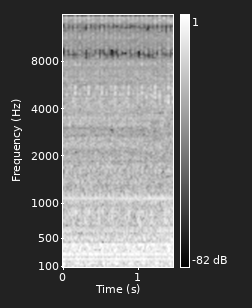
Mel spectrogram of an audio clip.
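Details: VW Touareg that had no communication with the ECU, now running after repair; even steady diesel clatter at constant idle, no misses or surging, normal idle.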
